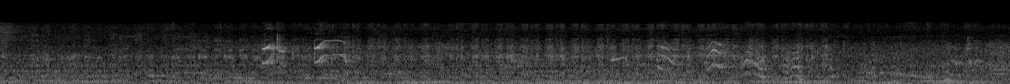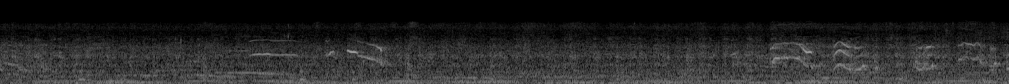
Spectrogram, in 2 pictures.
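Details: Newborn Rottweiler puppies of the litter nursing on their mother Yuki give occasional high, thin squeaks and whimpers, a few short rising-falling cries spread through a steady low background hum and rustling.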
